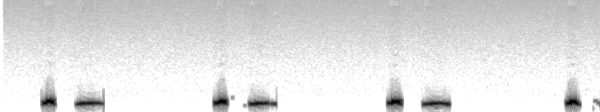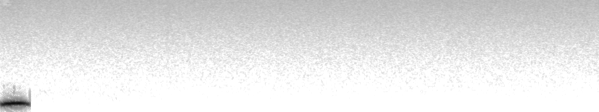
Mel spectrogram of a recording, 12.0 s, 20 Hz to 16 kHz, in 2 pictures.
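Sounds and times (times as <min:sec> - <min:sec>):
band-tailed pigeon cooing: 0:00.4 - 0:01.1, 0:02.2 - 0:02.8, 0:03.9 - 0:04.5, 0:05.7 - 0:06.3.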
